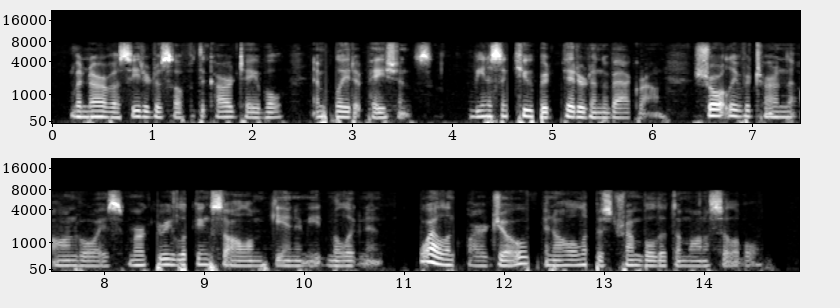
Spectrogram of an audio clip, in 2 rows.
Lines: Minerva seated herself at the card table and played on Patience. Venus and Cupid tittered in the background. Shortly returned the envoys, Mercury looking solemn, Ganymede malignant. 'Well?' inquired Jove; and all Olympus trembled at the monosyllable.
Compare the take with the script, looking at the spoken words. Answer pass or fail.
fail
